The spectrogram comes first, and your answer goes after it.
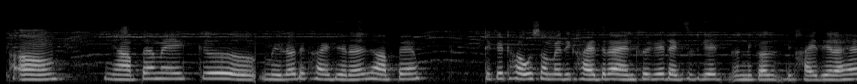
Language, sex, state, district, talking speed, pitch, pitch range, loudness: Hindi, female, Bihar, Purnia, 195 wpm, 240 Hz, 225-250 Hz, -29 LUFS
